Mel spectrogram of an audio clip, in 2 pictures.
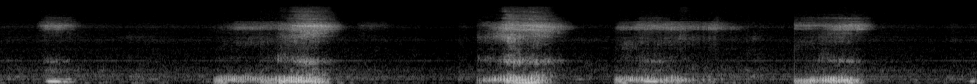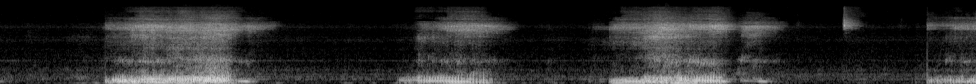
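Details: Loud, rattling snores with noisy breathing between them, about 12 breaths a minute; heavy snoring during sleep.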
